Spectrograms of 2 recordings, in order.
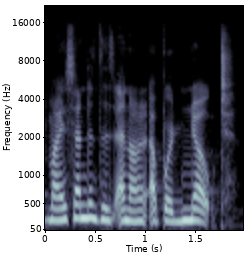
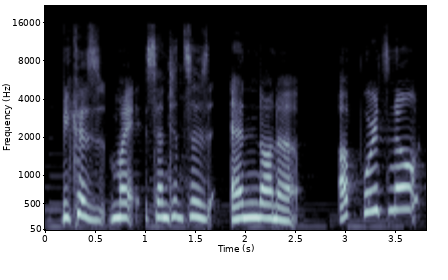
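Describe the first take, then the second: First: The voice falls at the end. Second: The voice rises at the end.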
